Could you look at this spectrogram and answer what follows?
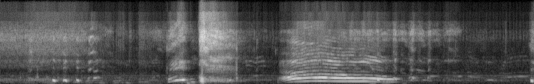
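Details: Child who has been sneezing all day takes a quick catching breath, then gives one sharp, explosive sneeze followed by a drawn-out voiced sound.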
